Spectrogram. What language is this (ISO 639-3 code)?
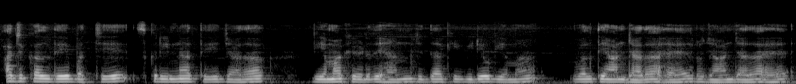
pan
